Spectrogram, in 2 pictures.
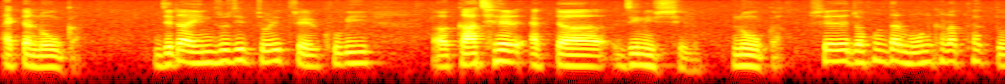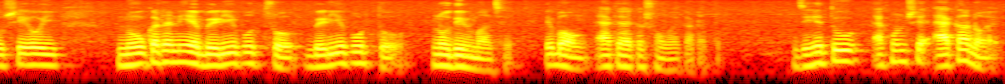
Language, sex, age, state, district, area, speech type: Bengali, male, 18-30, West Bengal, Howrah, urban, spontaneous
